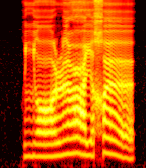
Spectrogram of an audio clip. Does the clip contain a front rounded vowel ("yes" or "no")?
yes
